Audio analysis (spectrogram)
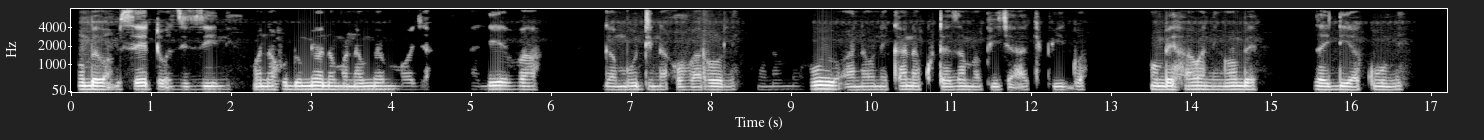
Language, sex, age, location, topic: Swahili, male, 18-24, Kisumu, agriculture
